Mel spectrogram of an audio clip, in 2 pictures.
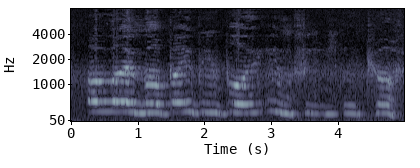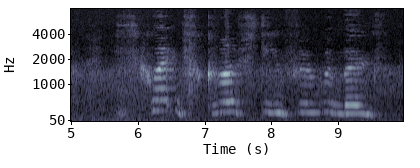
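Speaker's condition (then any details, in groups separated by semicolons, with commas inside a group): Cerebral palsy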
